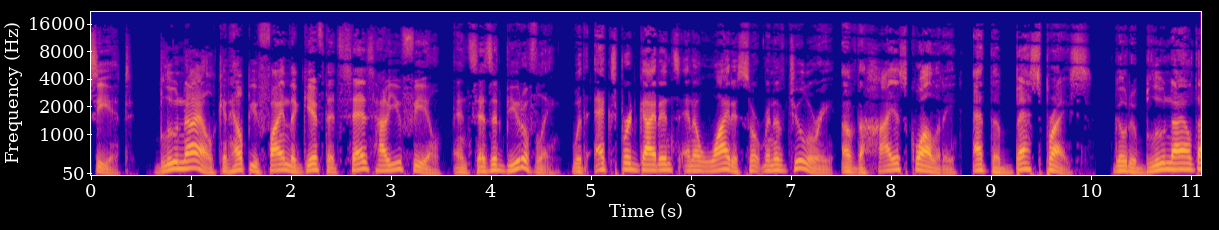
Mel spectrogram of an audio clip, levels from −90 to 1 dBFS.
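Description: Speech with channels drifting apart throughout. The two sides run on separate clocks, off by around 30 ppm. Their offset slides to a fraction of a millisecond by the end. In mono the comb notches sweep slowly, heard as slow flanging.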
